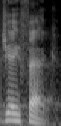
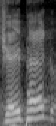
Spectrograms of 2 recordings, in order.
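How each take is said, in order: First: The second part starts with an F sound. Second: The second part starts with a P sound. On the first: "or do you say JFEG? ... that P, the phonetics, is photography" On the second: "do you say JPEG"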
